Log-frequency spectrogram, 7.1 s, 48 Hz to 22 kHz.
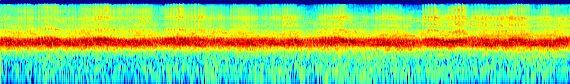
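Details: Roaring chorus of about 12,000 sandhill cranes at Whitewater Draw, recorded February 19, 2021: dense, overlapping rolling bugles merge into one continuous wash of sound.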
